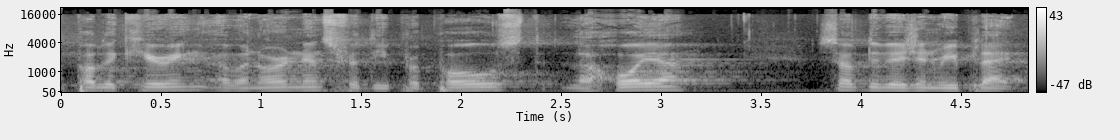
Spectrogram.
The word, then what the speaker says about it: La Joya: Am I pronouncing that right? La Hoya or La Joya? La Joya.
